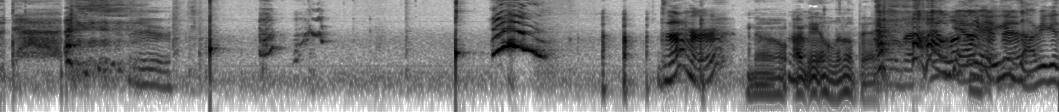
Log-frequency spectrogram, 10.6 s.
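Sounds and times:
speech: 0.7 - 2.0, 6.6 - 10.5
voice imitating water droplets: 4.6 - 4.8.

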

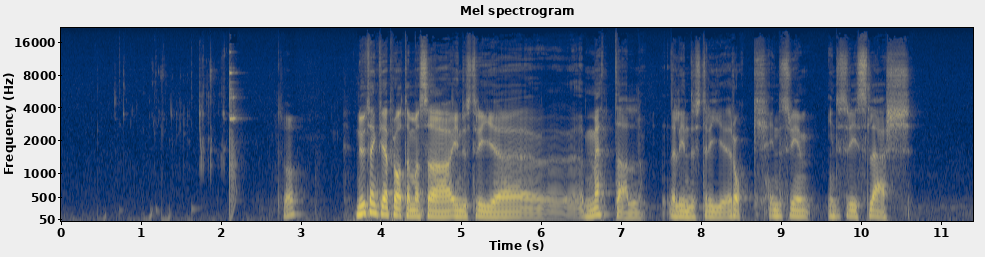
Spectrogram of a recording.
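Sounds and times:
rum glugging into a glass: 0.6 - 2.4
glass clinking: 0.8 - 2.4
speech: 2.8 - 3.1, 3.7 - 10.7.

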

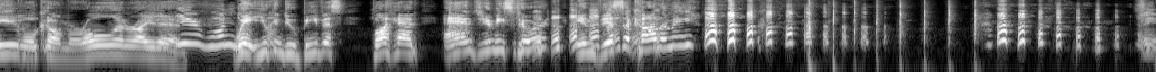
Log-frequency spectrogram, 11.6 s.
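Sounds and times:
speech: 0.0 - 7.8
laughter: 5.1 - 9.0, 9.8 - 11.5
hand claps: 8.0 - 10.0.

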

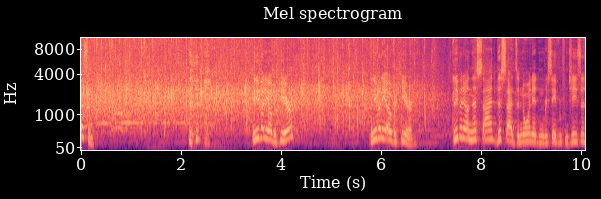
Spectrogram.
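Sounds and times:
speech: 0.0 - 0.4, 2.1 - 2.7, 3.4 - 4.4, 5.8 - 6.8, 7.4 - 10.0
audience applause: 0.0 - 7.7.

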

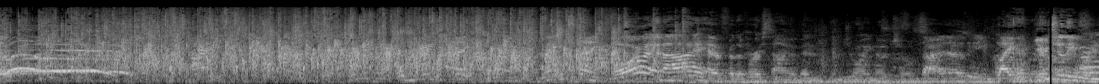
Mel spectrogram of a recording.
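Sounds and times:
audience applause at a live show: 0.0 - 6.8
speech: 7.2 - 10.9.

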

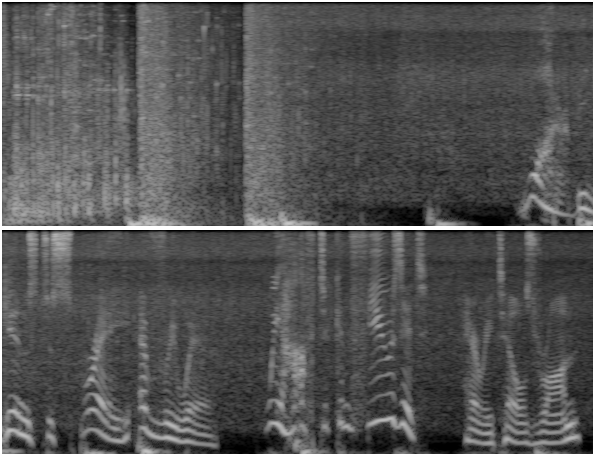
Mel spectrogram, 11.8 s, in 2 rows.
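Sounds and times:
sinks along a wall smashed by a large club: 0.0 - 3.7
speech: 5.3 - 11.8.

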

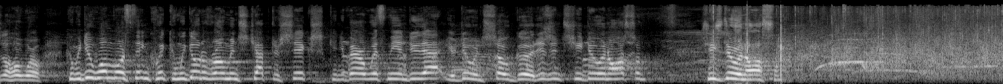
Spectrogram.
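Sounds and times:
speech: 0.0 - 8.0
audience hand clap: 7.7 - 10.0.

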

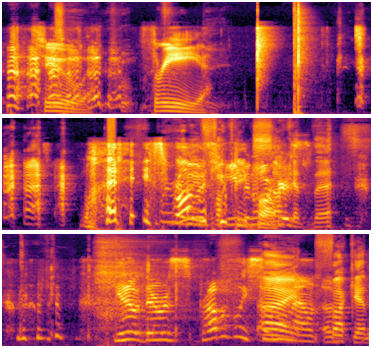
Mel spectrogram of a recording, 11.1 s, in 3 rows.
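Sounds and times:
laughter: 0.0 - 1.3, 3.3 - 8.3
speech: 0.4 - 2.2, 4.5 - 11.0
hand claps for syncing audio tracks: 2.6 - 3.2.

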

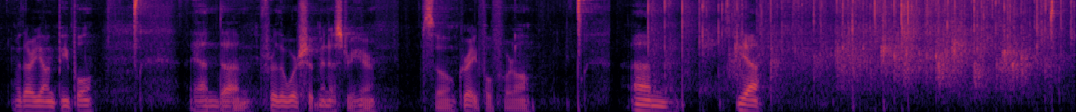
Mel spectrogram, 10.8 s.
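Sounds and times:
speech: 0.2 - 5.4, 6.3 - 7.8
audience applause: 6.5 - 10.7.

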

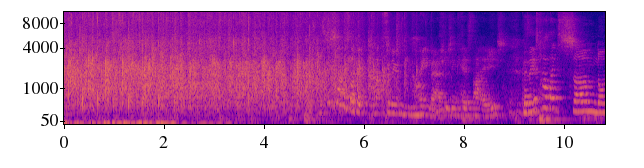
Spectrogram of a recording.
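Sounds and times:
audience applause: 0.0 - 7.2
speech: 7.7 - 10.8.

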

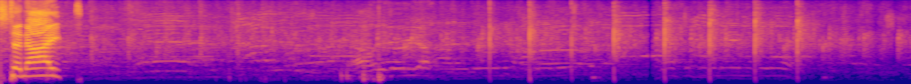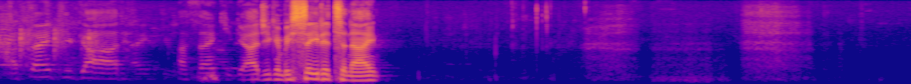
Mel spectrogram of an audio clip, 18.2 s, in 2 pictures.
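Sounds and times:
audience shouting: 0.0 - 4.2
audience clapping hands: 0.0 - 10.4
speech: 0.1 - 0.9, 11.0 - 13.0.

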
